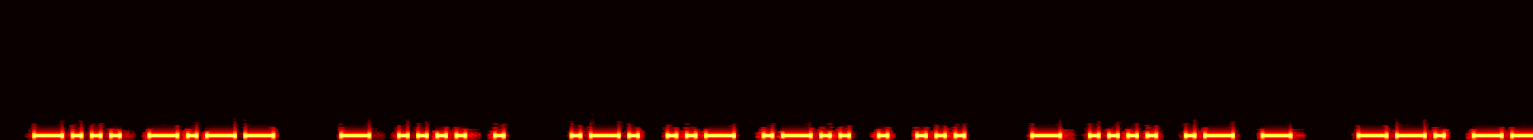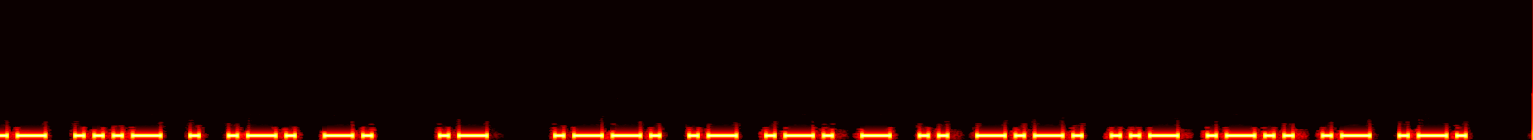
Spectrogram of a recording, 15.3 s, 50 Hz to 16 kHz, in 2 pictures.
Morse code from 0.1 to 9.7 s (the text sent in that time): BY THE RULES THAT GOVERN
